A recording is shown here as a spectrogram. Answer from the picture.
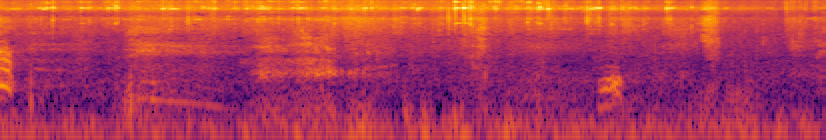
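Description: Small dogs playing and giving a few short yips, one right at the start and another about three seconds in, with a brief falling whine between them, over a low rumble.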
